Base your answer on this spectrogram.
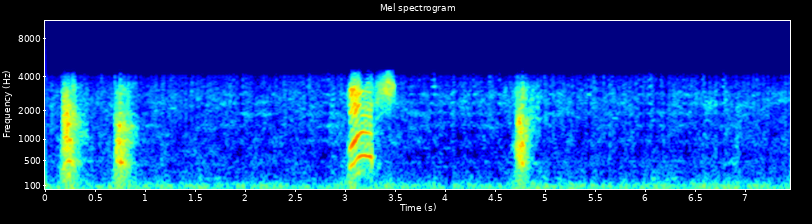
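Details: German Shepherd named Dutch barking at a neighbour dog while exploring a backyard. Four loud, punchy barks, two close together at the start and one with a rising then falling yelp. A person speaks nearby over low rumbling noise.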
